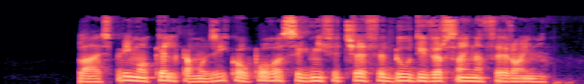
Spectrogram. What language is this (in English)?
Esperanto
